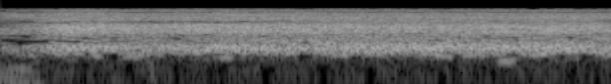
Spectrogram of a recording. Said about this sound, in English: That's white noise. That's simply uh, a combination of all noises coming out of uh, a radio, right? When it's not tuned to anything specific.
